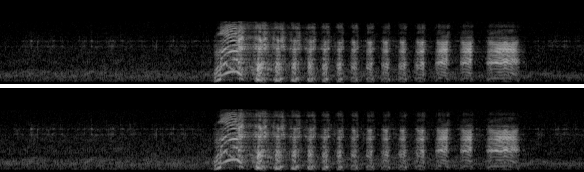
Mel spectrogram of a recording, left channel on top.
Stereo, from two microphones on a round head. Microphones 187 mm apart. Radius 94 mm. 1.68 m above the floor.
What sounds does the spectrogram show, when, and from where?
2.1 s laughter: 20° left (ahead or behind)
